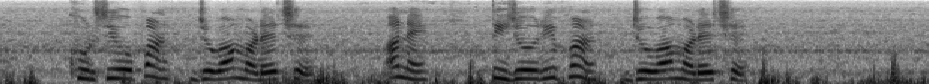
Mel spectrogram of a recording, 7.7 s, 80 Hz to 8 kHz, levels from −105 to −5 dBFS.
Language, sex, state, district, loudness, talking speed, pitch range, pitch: Gujarati, female, Gujarat, Gandhinagar, -15 LUFS, 95 wpm, 265-305 Hz, 280 Hz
